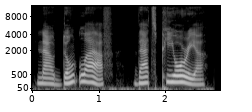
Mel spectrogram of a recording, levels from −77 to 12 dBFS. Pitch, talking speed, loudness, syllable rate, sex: 195 Hz, 85 wpm, -16 LUFS, 2.7 syllables/s, female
